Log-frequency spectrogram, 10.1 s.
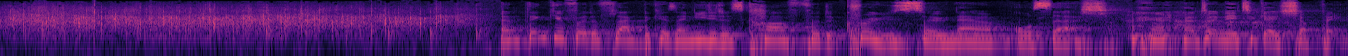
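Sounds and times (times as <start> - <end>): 
audience applause: 0.0 - 3.7
speech: 3.8 - 10.1
laughter: 8.4 - 9.9.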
